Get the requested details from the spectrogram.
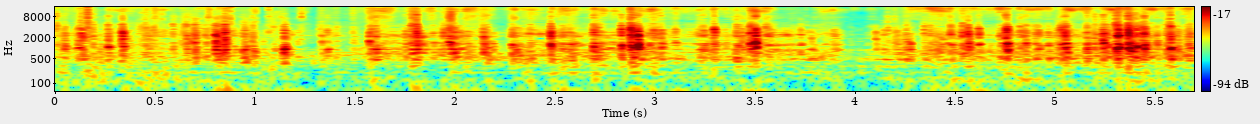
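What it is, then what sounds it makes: Clicky plastic mechanical keyboard. A mint and white plastic typewriter-style mechanical keyboard with round retro keycaps, resting on a fur rug, is typed on by long-nailed fingertips. The result is a steady, quiet run of bright, clicky switch presses with crisp, short-lived clacks and no low thump.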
